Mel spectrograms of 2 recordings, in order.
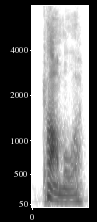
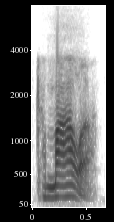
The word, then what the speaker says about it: Kamala: Vem, how do you pronounce our previous vice president's name? Kamala? Kamala. That is incorrect. Yeah, it's Kamala. It is Kamala.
